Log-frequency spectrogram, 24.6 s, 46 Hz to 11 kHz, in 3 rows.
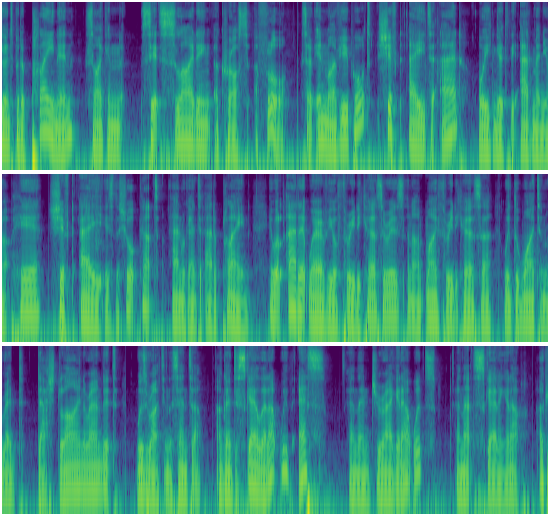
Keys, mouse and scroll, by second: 11.3-24.5 drag, 11.3 shift+a, 20.5 s.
